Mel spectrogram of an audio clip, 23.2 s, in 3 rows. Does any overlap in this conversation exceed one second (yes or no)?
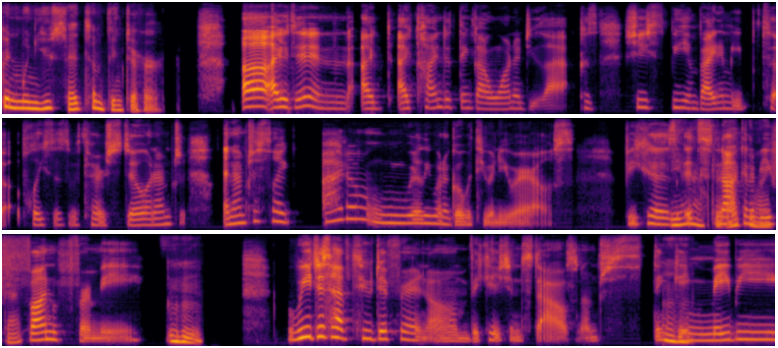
yes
